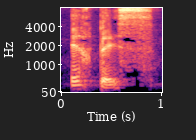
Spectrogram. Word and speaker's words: herpès: également avec ds prononcé exemple aloès le s est prononcé herpès le s est prononcé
